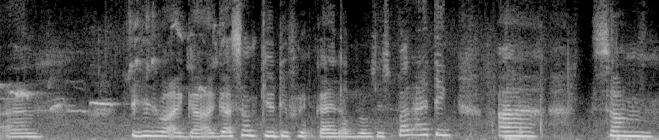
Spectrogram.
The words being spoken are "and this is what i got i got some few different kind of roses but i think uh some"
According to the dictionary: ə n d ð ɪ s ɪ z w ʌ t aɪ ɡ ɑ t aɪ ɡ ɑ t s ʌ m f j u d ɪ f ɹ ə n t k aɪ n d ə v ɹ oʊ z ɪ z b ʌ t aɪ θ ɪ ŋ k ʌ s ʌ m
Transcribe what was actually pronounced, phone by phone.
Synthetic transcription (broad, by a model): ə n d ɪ s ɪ s w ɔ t aɪ ɡ ɑ t aɪ ɡ ɑ t s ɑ m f j u d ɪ f ɹ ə n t k aɪ n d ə f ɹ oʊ s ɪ s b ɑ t aɪ t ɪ ŋ k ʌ s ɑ m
